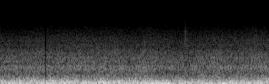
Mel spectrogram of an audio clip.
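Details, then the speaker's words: Honda with replaced mass airflow sensor, no codes, in gear at about 700 rpm idle: feathering the throttle makes the deep drone sag and rpm drop off, nearly stalling; it can get bad enough to stall, cause not yet found. "the tach drop off? It'll actually get bad enough where it'll stall."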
